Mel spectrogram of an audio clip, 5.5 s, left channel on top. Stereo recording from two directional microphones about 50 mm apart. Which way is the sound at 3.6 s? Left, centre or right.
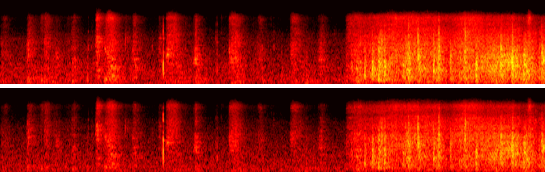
Left.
